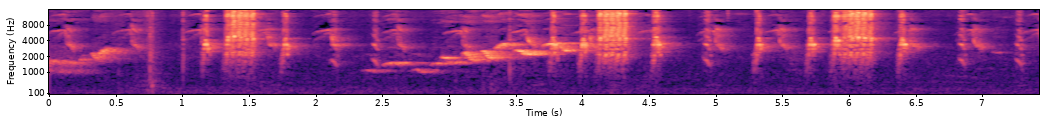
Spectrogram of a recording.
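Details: Rapid 'roll tembak' song of a white-rumped shama used to train contest birds: a rising slurred whistle, then a long climbing trill, with sharp high bursts and quick chips repeated through the phrase.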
